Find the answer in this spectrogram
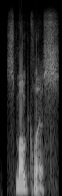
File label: "smokeless", American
